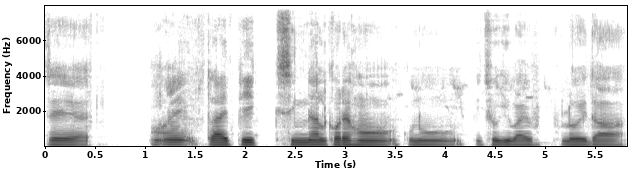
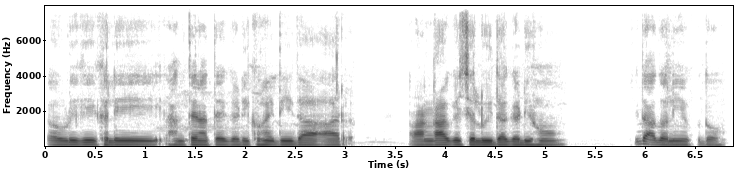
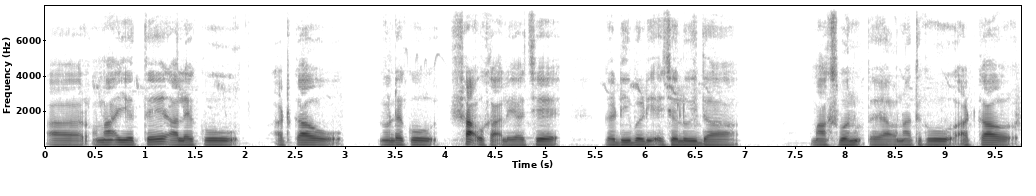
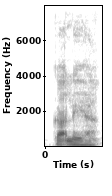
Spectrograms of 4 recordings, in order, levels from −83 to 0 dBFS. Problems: background sounds at intervals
